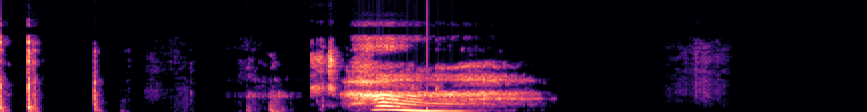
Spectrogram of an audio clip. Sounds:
Sigh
